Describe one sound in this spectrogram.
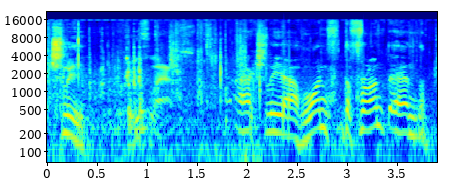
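A metal latch clanks open on a trailer door.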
